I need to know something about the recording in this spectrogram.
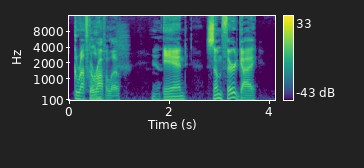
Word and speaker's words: Garofalo: Garofalo.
